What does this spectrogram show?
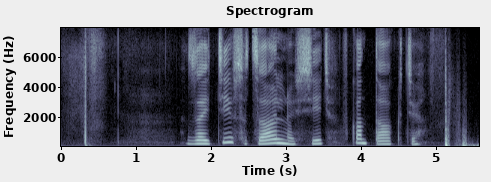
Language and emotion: Russian, sad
